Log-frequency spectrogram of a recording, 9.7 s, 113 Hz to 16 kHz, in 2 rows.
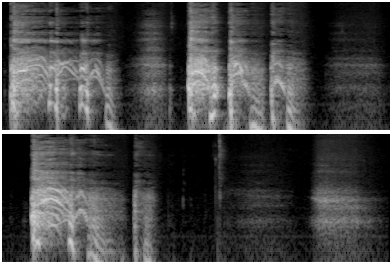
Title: Cross Dressing Coughing 29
